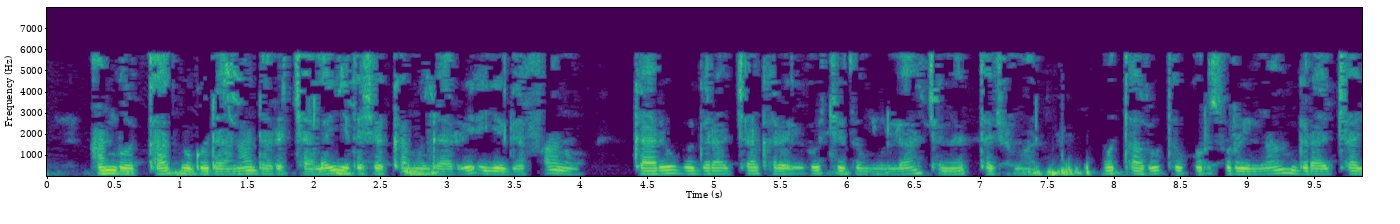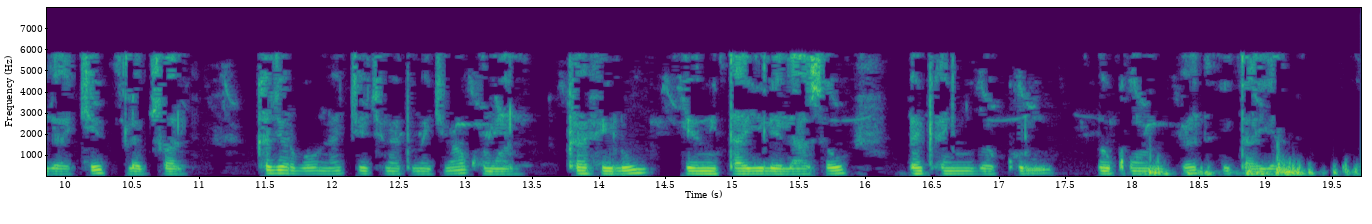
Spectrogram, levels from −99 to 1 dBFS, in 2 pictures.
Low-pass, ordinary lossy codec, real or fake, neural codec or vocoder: 7.2 kHz; MP3, 24 kbps; real; none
